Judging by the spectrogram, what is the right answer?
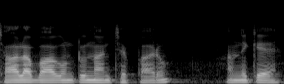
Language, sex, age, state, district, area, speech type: Telugu, male, 18-30, Telangana, Nirmal, rural, spontaneous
